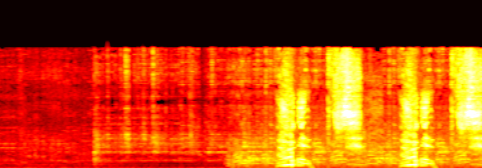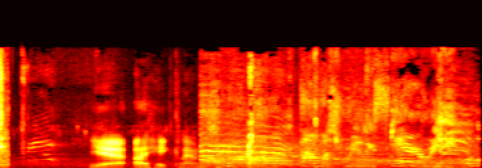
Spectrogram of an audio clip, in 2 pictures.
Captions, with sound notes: [jumpscare growl] [startled noises] "Yeah, I hate clowns."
